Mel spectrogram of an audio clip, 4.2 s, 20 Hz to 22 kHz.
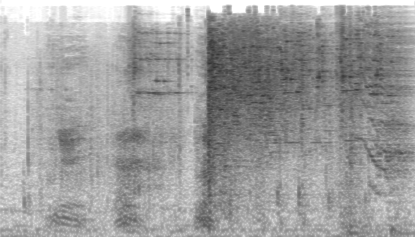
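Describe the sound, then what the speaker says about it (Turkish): Glass shatters in the video game Hello Neighbor 2, a sudden loud bright crash that sprays into a scatter of tinkling shards, after a couple of softer game thumps and a short voice sound. "Şu camı kırmam lazım."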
